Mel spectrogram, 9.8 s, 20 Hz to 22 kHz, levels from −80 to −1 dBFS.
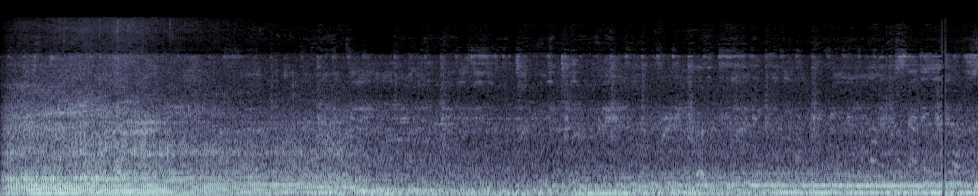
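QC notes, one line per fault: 9.42–9.45 s: gap at a join of encoded pieces. A 34 ms gap opens with smeared edges, then the sound resumes. Encoder delay and end padding remained at the seam.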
